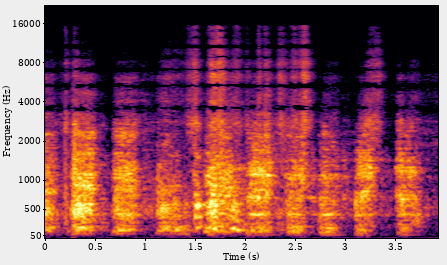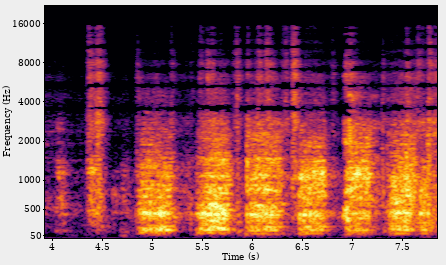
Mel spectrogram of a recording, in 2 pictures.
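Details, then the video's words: Salvo, a German Shepherd in training, produces harsh, breathy growling pulses about twice a second in an uneven rhythm, with short pauses between the rough bursts. "Training together with a German Shepherd"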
